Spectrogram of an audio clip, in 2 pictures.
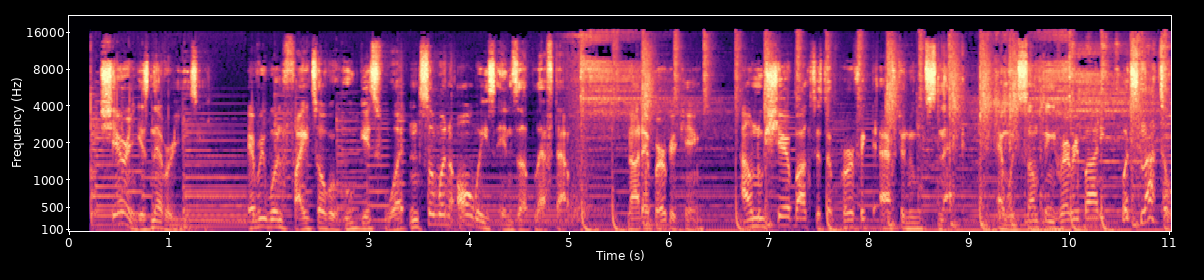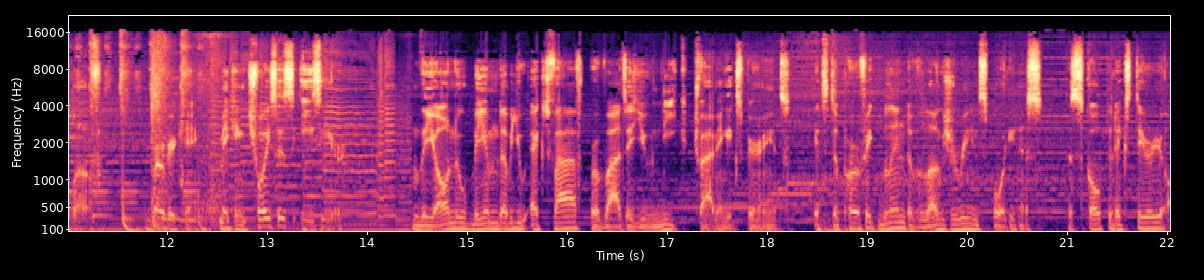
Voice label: American voiceover commercial

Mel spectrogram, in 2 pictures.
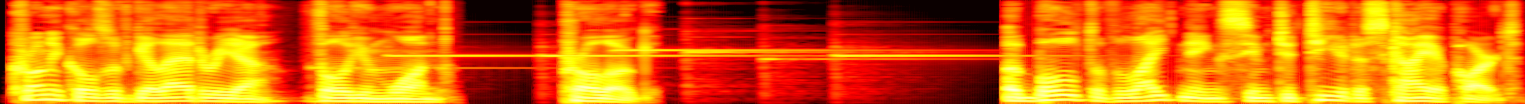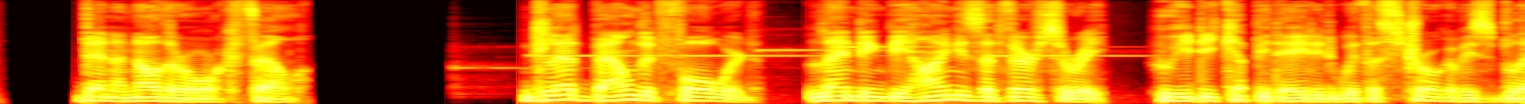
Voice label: french male audiobook en

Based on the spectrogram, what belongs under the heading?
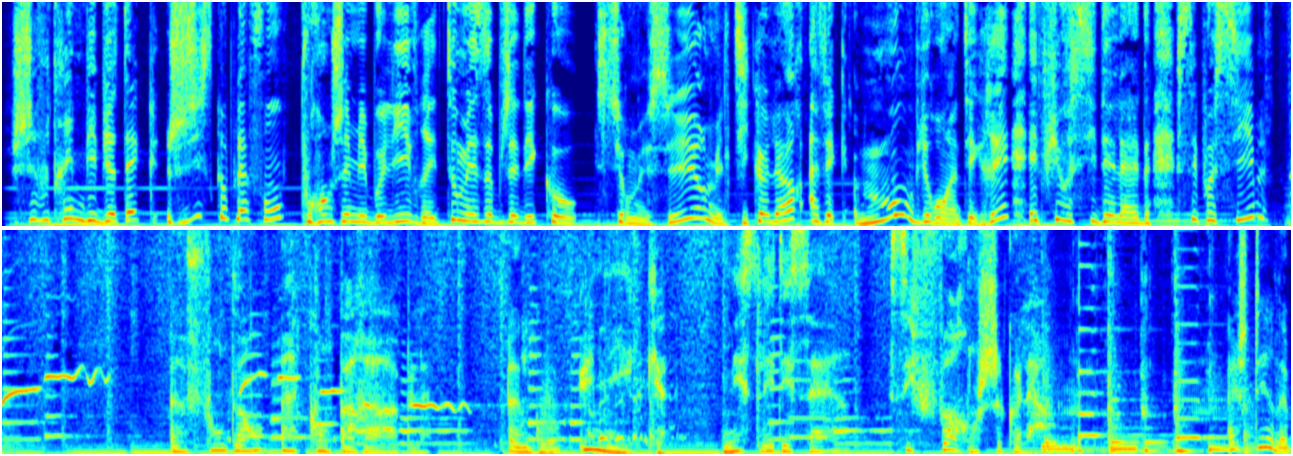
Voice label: French announcer commercial

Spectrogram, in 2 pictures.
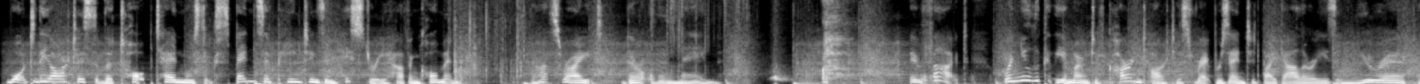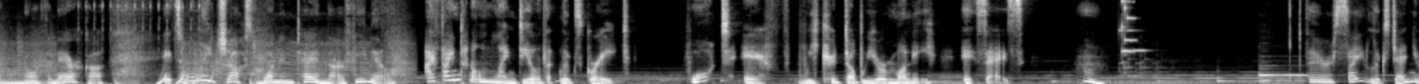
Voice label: explainer

